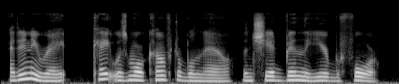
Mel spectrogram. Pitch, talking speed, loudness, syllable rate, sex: 180 Hz, 225 wpm, -16 LUFS, 6.2 syllables/s, female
